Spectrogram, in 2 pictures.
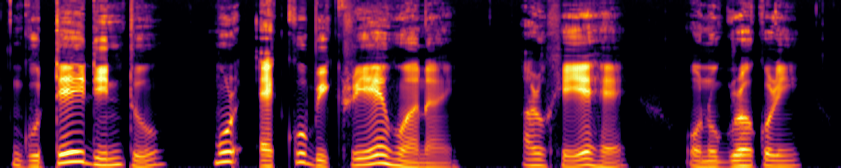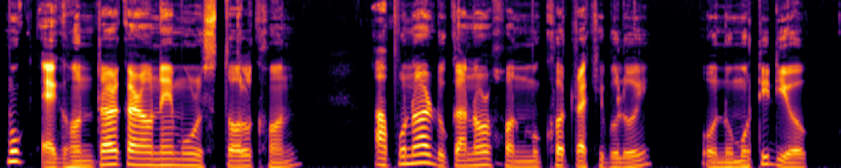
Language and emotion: Assamese, sad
